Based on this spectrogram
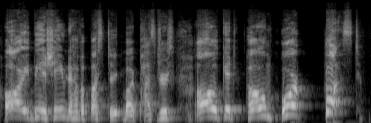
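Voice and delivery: brave promise. A narrator's reading. Skarloey to his driver, loud brave vow. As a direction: swear to make it home. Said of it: "he promised bravely".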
